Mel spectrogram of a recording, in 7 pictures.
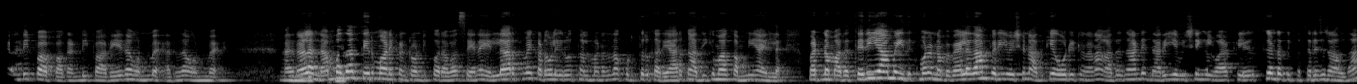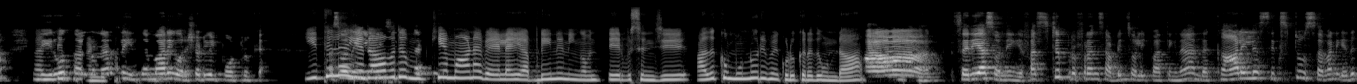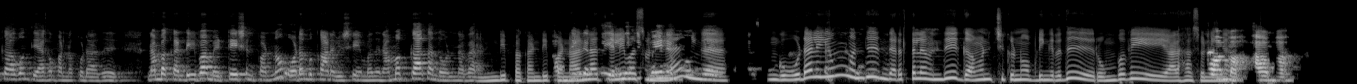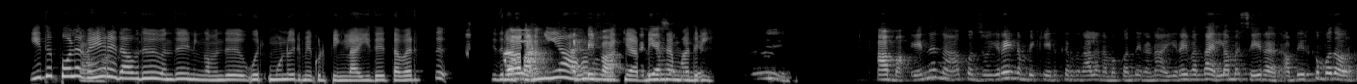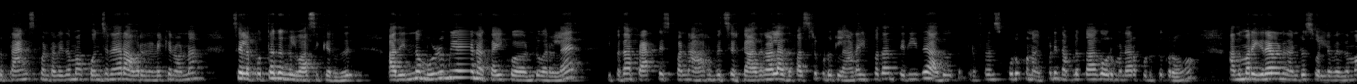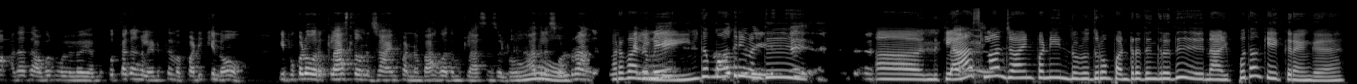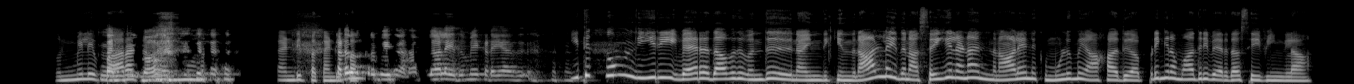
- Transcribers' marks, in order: static; other noise; in English: "டொண்ட்டி ஃபோஃர் ஹவர்ஸ்"; in English: "பட்"; distorted speech; in English: "செட்யூல்"; in English: "சோ"; in English: "ஈவினிங் சிக்ஸ் தேட்டி"; drawn out: "ஆ"; in English: "பர்ஸ்ட் ப்ரிஃபெரன்ஸ்"; in English: "சிக்ஸ் டூ செவன்"; in English: "மெட்டேஷன்"; "மெடிடேஷன்" said as "மெட்டேஷன்"; "பண்ணனும்" said as "பண்ணும்"; in English: "ஒன் ஹவர்"; unintelligible speech; laugh; tapping; "ஆமா" said as "தாமா"; in English: "தாங்க்ஸ்"; in English: "பிராக்டிஸ்"; laughing while speaking: "ஆரம்பிச்சிருக்கேன்"; in English: "ஃபர்ஸ்ட்"; in English: "ப்ரிஃபெரன்ஸ்"; "இறைவனுக்கு" said as "இறைவன"; in English: "கிளாஸ்ல"; surprised: "ஓ!"; in English: "ஜாயின்"; in English: "கிளாஸ்ன்னு"; in English: "கிளாஸ்லாம் ஜாயின்"; laughing while speaking: "ஆ"; laughing while speaking: "நன்றிமா. கடவுள் கிருபை தான், நம்மளால எதுவுமே கிடையாது"; laugh; chuckle
- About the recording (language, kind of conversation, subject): Tamil, podcast, ஒரு நாளை நீங்கள் எப்படி நேரத் தொகுதிகளாக திட்டமிடுவீர்கள்?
